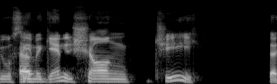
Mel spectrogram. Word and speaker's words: Shang-Chi: Maybe we'll see him again in Shang-Chi. Did I say it right? Yeah. Mhm. Shang-Chi.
